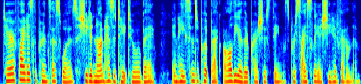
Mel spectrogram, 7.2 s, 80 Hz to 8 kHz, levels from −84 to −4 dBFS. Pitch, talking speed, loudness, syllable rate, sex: 185 Hz, 225 wpm, -20 LUFS, 6.1 syllables/s, female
